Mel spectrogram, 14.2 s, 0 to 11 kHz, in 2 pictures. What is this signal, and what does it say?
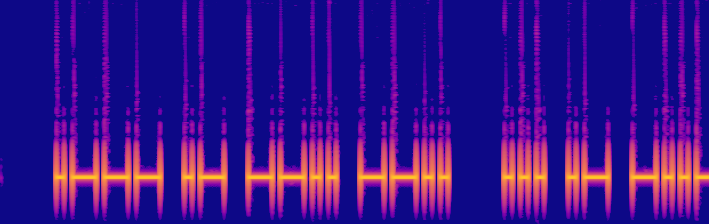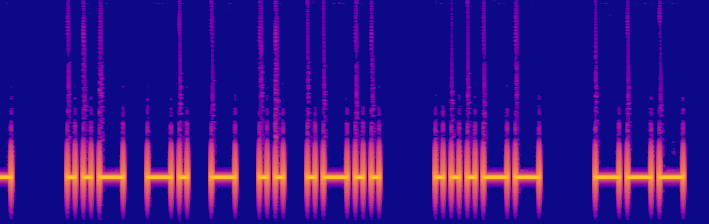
Morse code, heard as a keyed tone, about 15 wpm, 700 Hz. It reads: JAZZ SAX UNTIL 3 O
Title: Pangram Challenge v2 - 15wpm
